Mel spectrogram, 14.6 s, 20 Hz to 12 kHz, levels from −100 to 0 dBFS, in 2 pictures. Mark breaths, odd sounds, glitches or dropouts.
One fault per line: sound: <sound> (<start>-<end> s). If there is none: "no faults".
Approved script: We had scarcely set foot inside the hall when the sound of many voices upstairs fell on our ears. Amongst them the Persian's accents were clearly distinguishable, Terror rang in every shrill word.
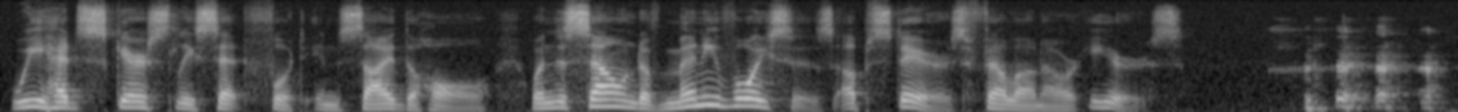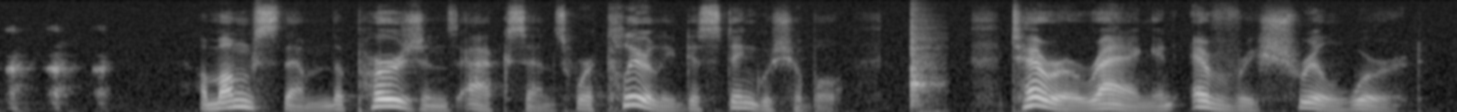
sound: laugh (6.3-7.9 s)
sound: tap (11.8-12.0 s)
